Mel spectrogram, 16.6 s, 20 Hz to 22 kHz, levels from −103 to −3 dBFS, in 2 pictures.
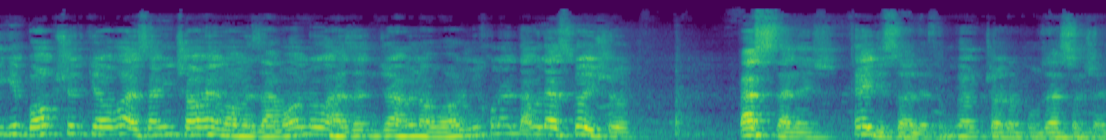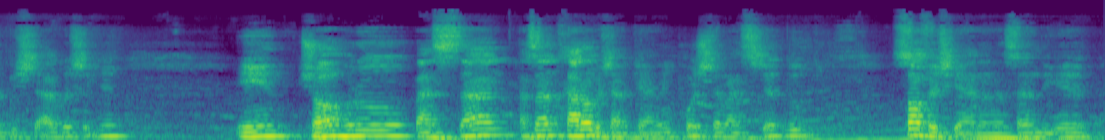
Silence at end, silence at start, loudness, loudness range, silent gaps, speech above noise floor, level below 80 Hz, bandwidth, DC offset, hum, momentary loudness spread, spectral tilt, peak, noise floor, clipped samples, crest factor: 0 s; 0 s; -21 LUFS; 5 LU; none; 29 dB; -44 dBFS; 16 kHz; under 0.1%; none; 11 LU; -5.5 dB/octave; 0 dBFS; -49 dBFS; under 0.1%; 20 dB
